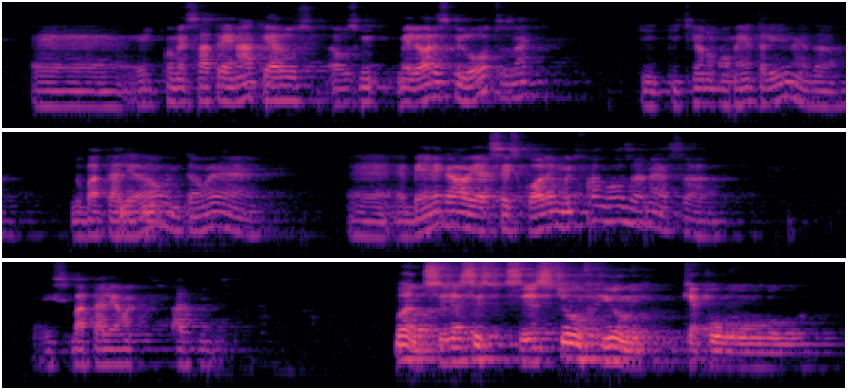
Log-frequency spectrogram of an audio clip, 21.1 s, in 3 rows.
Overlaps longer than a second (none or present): none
